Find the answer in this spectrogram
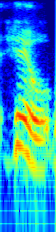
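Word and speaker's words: Gil: We've got the new, um, I always say his name wrong as well. By I think it's Brian Hill rather than Gill.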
